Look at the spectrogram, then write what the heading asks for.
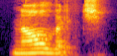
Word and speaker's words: knowledge: nosotros nos encontramos es con una K muda, ¿sí? Es una K que no debe ser pronunciada. Es decir, que ustedes van a pronunciar directamente desde la N, knowledge, ¿sí?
